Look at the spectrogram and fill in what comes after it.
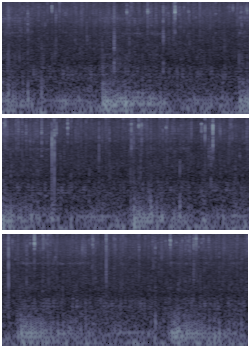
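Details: Two cats dozing before a rainy window give a steady cycle of deep purring pulses roughly every two seconds, under bright crackles of a fireplace and constant rain.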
